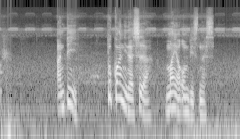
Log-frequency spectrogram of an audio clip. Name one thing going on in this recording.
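A young man speaks mockingly nearby.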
